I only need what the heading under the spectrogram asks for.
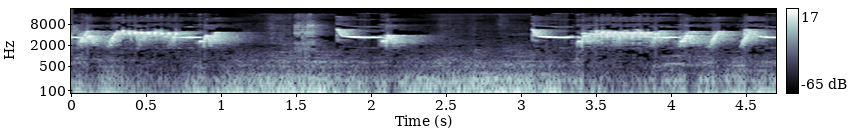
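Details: A pair of bar-winged prinias calling actively: high, buzzy, scratchy chirps in bursts of about a second, pausing and then resuming, over a low background rumble.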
